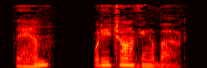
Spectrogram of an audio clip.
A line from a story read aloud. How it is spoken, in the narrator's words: Smithback sighed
